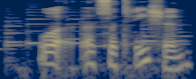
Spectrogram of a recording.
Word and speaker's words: cetacean: is a mammal Oh s attention I think that's how you pronounce it the family that all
